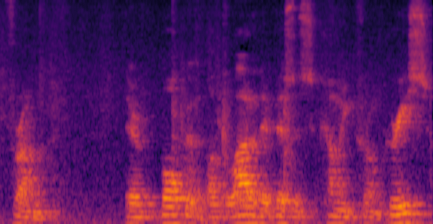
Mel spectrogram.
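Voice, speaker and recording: Over noticeable background noise and audible room echo, a man speaks at a fairly slow pace in a monotone, flat delivery. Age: 80s+. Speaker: public commenter, retired pharmacist. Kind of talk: public comment at a village board meeting. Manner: halting, with many fillers.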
